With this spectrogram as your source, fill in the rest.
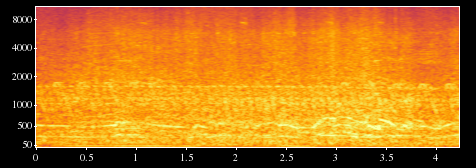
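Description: A police siren wails nearby.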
